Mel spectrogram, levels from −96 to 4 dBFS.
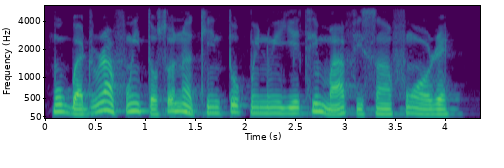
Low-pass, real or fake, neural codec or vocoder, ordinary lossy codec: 5.4 kHz; real; none; none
